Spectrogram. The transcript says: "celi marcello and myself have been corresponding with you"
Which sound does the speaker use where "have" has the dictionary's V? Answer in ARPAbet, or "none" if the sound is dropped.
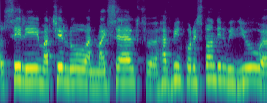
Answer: V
